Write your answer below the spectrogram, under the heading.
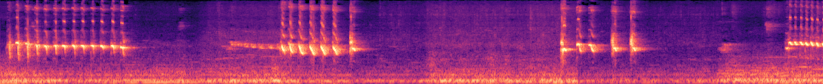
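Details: In the wild, a sooty-headed bulbul repeats loud bursts of rapid chattering notes, each burst lasting about a second, separated by short pauses, over a faint low background hum.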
